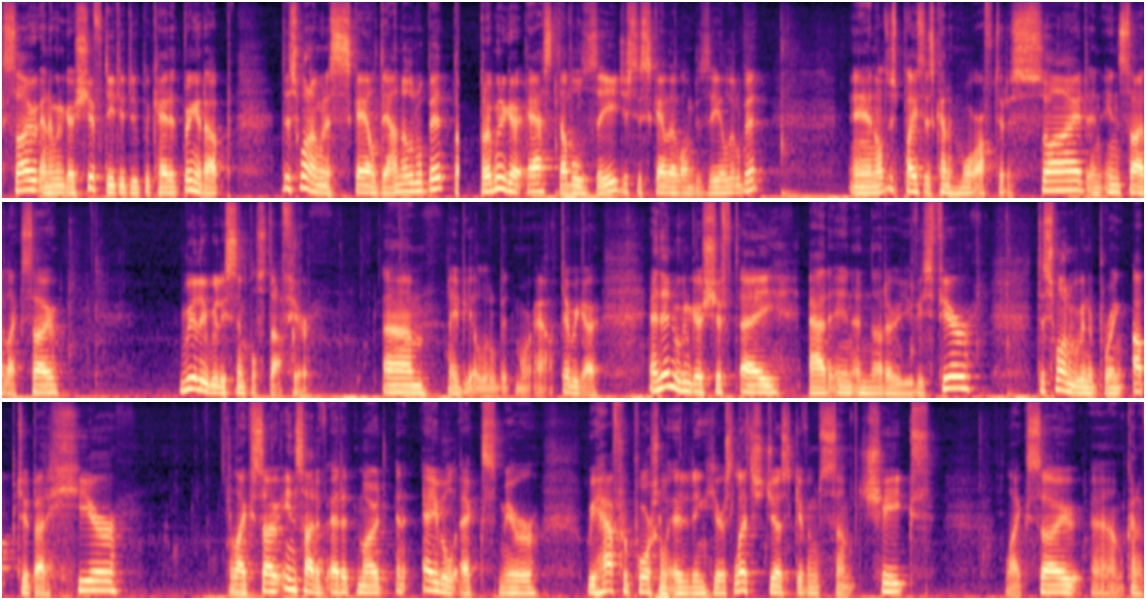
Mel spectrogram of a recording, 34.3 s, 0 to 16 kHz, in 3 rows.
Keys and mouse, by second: 0.1 shift+middle drag, 0.5 shift+d, 2.7 s, 3.5-4.1 middle drag, 4.5 s, 4.9 s, 7.4 KP_7, 8.8 g, 10.3 r, 11.1 g, 12.1-14.0 middle drag, 14.0 KP_1, 15.0 KP_7, 15.7 r, 16.9 KP_1, 17.4 alt+a, 17.7 shift+middle click, 18.0 shift+a, 20.4 shift+middle drag, 20.8 g, 23.2 s, 24.5 g, 25.2 Tab, 26.7 click, 27.2 shift+middle click, 30.3 click, 31.0 g, 33.3 click, 33.7 g.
